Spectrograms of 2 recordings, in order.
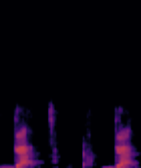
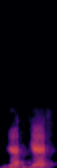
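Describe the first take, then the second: First: It is said with the tongue pulled back. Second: It is said with the tongue pushed forward. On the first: The speaker calls it right. "thu lưỡi lại này" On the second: The speaker calls it wrong. "Ghét thò lưỡi ngoài này"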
